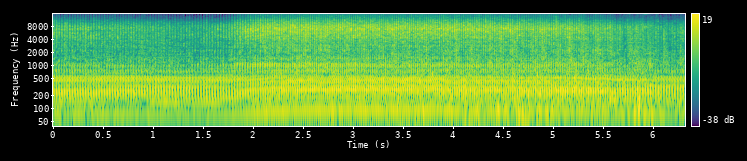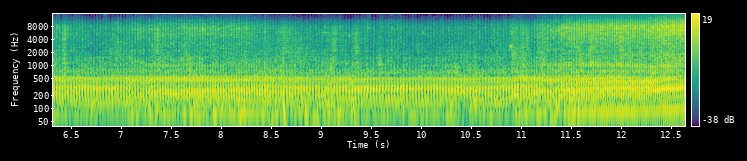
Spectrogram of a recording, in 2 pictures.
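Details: CFMoto 250cc 172MM GY6-type single-cylinder buggy after head rebuild (new head, piston, valves) and a re-spliced old pickup coil replacing a bad part, driven in the desert: steady even drone swelling smoothly with throttle over wind, no knocks or stumbles; running healthy.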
